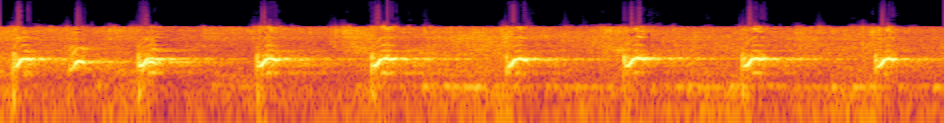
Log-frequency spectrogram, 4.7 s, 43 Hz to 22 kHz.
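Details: White-breasted waterhen lure call used to draw the bird out of its nest or hiding place: about eight loud, harsh notes, each rising sharply then levelling off, repeated roughly every 0.6 seconds in a steady series.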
